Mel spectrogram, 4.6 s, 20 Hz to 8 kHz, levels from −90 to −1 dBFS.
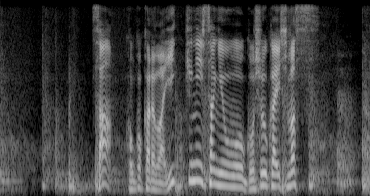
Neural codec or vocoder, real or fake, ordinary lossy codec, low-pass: codec, 16 kHz, 4 kbps, FunCodec, trained on Chinese and English, 50 frames a second; fake; none; 7.2 kHz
